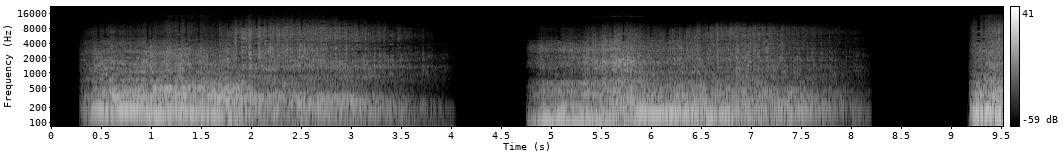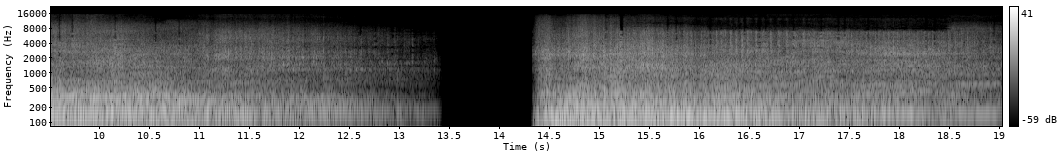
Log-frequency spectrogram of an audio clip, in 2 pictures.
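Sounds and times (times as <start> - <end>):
deep noisy bursts: 14.4 - 19.0.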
